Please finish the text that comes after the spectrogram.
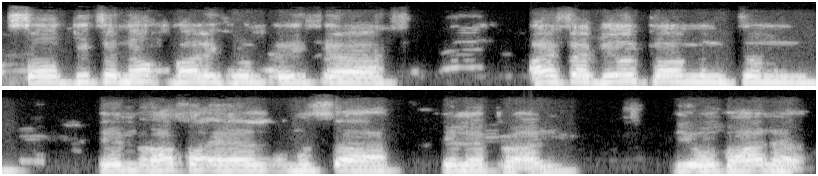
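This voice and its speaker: A man's voice: sits high, flat delivery, slow, mellow, dry recording. A man at an outdoor rally hesitantly announcing the next speaker, a bit off-mic. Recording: dull sound, voice far from the mic.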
